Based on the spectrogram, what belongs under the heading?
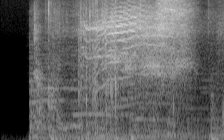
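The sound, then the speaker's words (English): A door opening: a steady mechanical creaking and rattling lasts about two seconds, with a bright grinding edge, then fades out with a small bump at the end. No one speaks. “So clearly I'm looking for that first weird noise that happened. It's a door opening.”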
